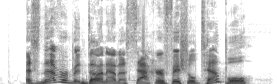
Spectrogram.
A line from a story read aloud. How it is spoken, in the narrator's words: the boyfriend shouted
